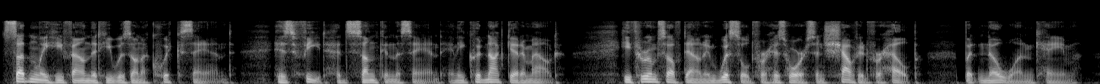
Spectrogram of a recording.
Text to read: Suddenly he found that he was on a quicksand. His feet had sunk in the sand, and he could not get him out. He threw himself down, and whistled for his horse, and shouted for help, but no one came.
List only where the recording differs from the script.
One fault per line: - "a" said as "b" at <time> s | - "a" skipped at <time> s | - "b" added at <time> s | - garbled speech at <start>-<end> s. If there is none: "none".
none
